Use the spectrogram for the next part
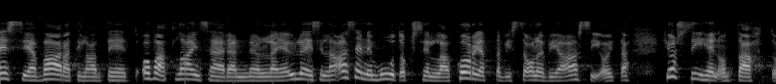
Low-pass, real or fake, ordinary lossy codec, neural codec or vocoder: none; real; none; none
